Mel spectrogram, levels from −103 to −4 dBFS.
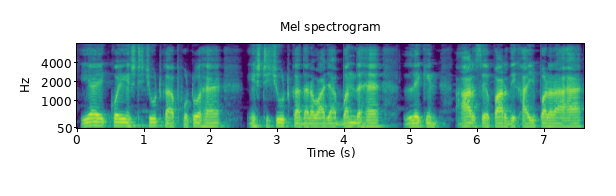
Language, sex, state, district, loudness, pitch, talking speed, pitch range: Hindi, male, Jharkhand, Deoghar, -19 LUFS, 105 Hz, 155 wpm, 100-110 Hz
